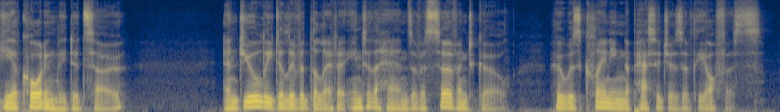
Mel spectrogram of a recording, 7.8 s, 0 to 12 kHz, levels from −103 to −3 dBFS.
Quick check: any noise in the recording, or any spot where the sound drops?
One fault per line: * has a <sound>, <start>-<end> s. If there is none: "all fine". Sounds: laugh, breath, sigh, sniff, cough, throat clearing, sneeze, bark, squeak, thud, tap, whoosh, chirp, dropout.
all fine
